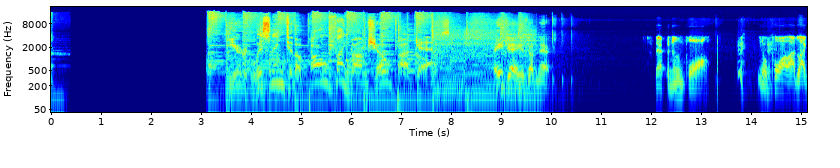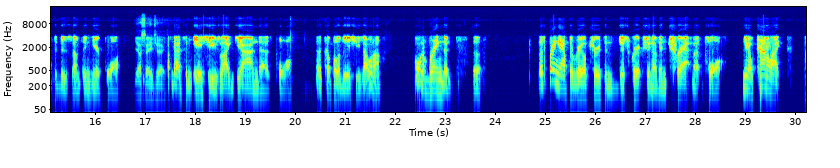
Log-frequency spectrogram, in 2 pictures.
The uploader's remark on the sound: We wrap things up with more of your phone calls.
